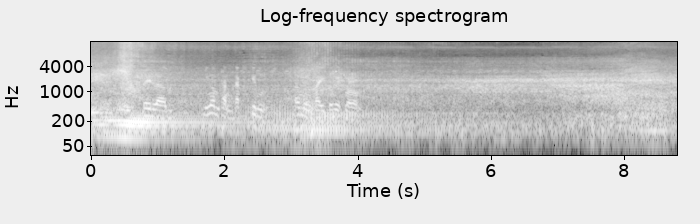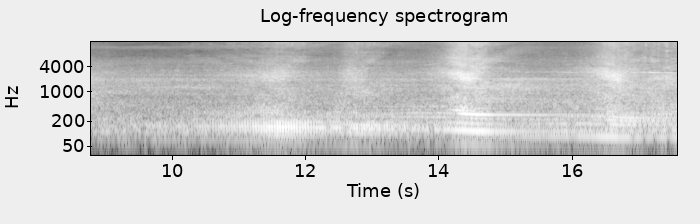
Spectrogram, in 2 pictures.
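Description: Motorbike engines buzz past close by.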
